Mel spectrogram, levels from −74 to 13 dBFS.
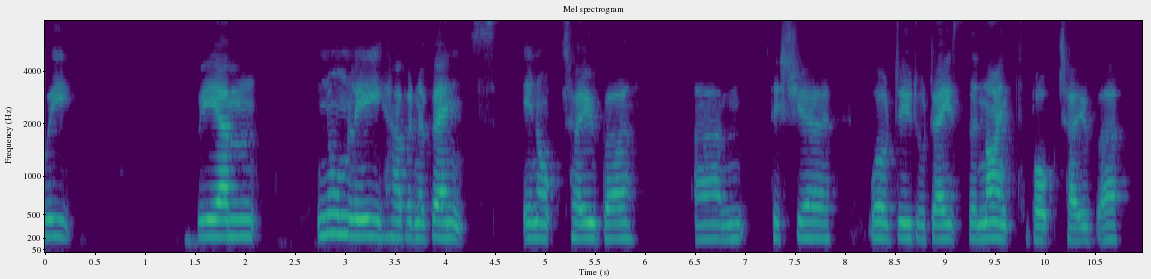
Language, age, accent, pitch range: English, 50-69, British, 185-205 Hz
